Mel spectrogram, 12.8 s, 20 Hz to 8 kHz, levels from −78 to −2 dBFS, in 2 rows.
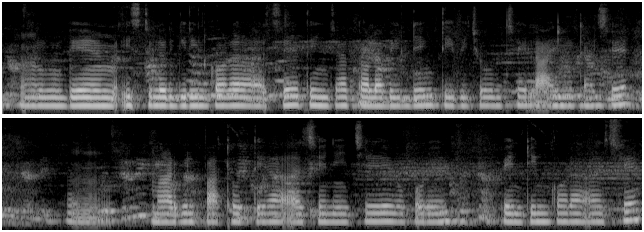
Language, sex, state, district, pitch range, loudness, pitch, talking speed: Bengali, female, West Bengal, Paschim Medinipur, 170-180 Hz, -27 LUFS, 175 Hz, 110 wpm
